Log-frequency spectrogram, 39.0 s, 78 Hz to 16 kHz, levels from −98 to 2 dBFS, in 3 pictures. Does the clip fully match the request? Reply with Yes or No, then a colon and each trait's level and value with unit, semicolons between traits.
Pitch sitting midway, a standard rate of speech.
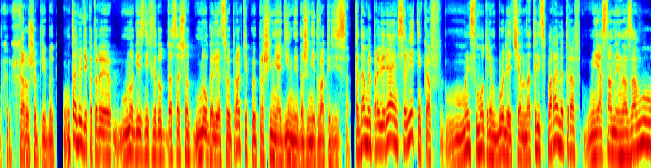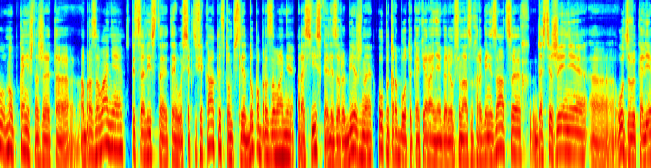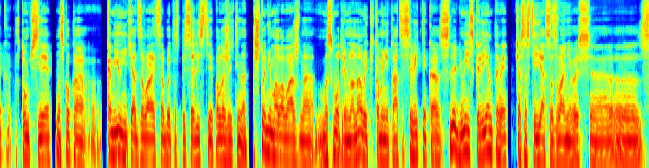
No: low, 110 Hz; average, 145 wpm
